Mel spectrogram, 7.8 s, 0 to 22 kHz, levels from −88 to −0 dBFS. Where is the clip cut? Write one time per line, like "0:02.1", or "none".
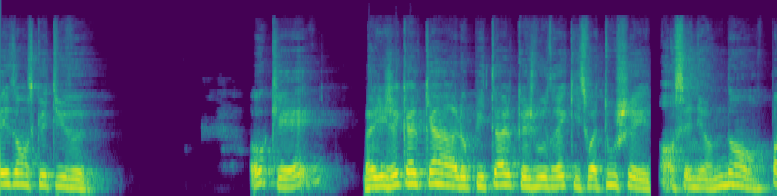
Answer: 0:06.5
